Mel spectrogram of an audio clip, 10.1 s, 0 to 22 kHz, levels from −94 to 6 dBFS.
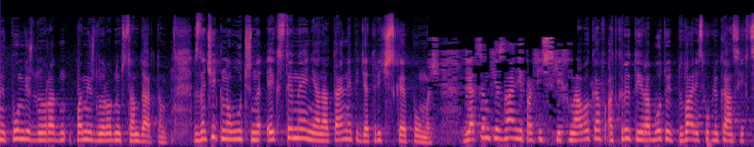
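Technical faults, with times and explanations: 5.71 to 7.71 s, adaptive stream at a lower bitrate: for two seconds the treble is abruptly cut above 7.6 kHz and the sound turns smeared and swirly. The player switched to a much leaner encode, which fits a step from roughly 96 down to 16 kbit/s of AAC. On a spectrogram the upper band vanishes at a hard ceiling, with blocky holes below it. The waveform shows no gap at either switch point.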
